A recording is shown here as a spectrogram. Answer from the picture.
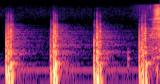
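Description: Four evenly spaced percussive knocks, a little over half a second apart, each with a short ring, opening a background music track.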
